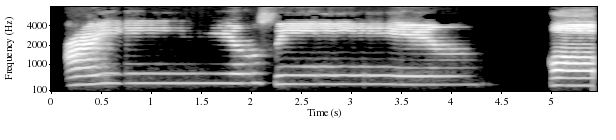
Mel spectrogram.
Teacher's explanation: Nun sukun kalau ketemu sama qof itu ikfa lagi.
